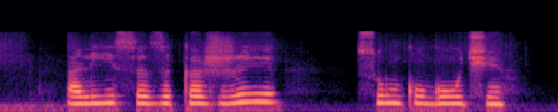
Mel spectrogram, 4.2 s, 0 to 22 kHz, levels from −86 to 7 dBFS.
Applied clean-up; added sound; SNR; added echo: neural mask model RNNoise.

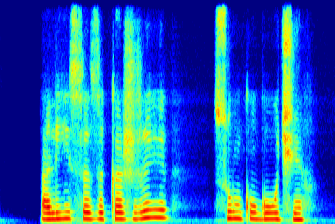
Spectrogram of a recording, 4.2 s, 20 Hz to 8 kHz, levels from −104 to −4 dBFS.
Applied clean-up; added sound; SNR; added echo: neural mask model DeepFilterNet 3.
